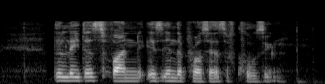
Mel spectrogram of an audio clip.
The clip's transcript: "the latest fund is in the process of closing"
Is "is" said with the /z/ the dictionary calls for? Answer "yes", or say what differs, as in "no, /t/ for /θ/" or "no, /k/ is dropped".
yes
